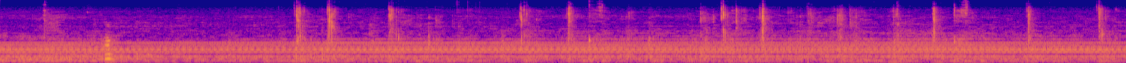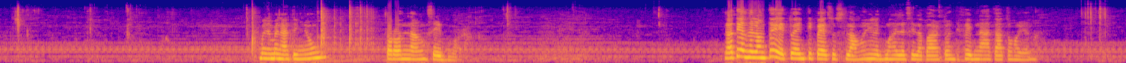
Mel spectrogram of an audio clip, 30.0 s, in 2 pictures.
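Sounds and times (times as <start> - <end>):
steady hum: 0.0 - 30.0
close chewing with mouth clicks: 3.8 - 17.6.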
